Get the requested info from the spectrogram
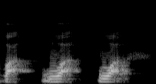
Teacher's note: दंतोष्ठ, दांत और ओष्ठ 2 चीजों से मिलके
